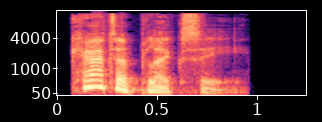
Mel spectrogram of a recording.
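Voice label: "cataplexy", British English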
